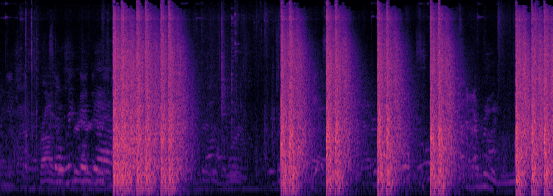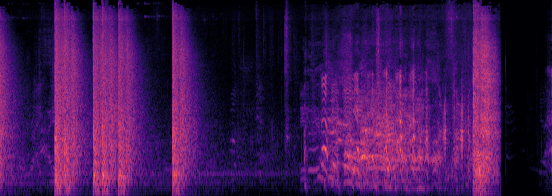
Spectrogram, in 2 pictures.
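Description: Rifle fire on a shooting-match stage: about fifteen shots over roughly nine seconds, opening with a quick string of several shots and continuing with single shots half a second to a second apart, each followed by a short echo. Near the end, a few seconds of people talking.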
